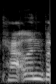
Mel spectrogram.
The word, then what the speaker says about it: Caitlin: And like when I read How to Build a Woman, she does this little thing about how her name is spelled Caitlin, but she likes to pronounce it Catlin.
